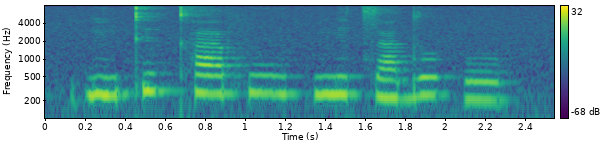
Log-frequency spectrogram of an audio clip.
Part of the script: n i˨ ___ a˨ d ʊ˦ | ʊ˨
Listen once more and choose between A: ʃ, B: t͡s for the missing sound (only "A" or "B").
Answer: B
